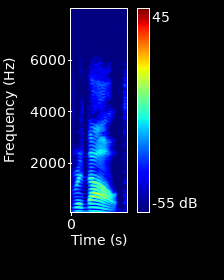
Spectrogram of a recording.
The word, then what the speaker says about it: Renault: up actually get my email that it's it's Renault that's the way oh you know it oh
